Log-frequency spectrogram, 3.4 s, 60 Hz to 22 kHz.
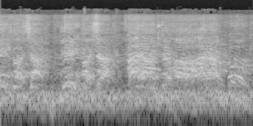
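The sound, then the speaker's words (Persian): A large crowd gathered at the 40th-day memorial ceremony for Mahsa Mogoi in Fooladshahr, Isfahan, Iran, roars continuously, many voices shouting and chanting together in a loud, dense wash of sound with rising and falling swells and no single voice standing out. “در فولادشهر اصفهان جمعیتی انبوه در مراسم 40 مهسا موگویی گرد آمده بودند.”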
